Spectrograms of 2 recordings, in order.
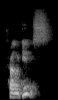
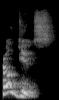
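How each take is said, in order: First: ProDUCE as a verb, DUCE stressed; stress on the second syllable. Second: PROduce as a noun, PRO high, then falling; stress on the first syllable. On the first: English teacher quizzing which syllable is stressed, stressing DUCE. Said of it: "produce is a verb". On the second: English teacher quizzing students on the noun, stressing PRO. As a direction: hit PRO high in "Produce" and drop on duce. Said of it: "请问重音在哪里". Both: Shown as a demonstration.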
